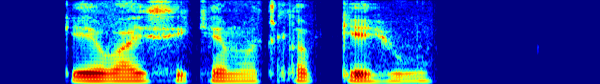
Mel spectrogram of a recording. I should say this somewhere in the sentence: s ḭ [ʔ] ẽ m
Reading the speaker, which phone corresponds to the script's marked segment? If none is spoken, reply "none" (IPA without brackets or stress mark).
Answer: k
